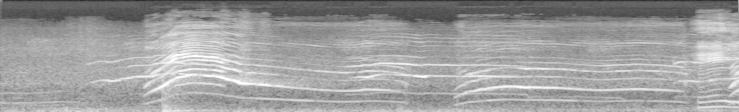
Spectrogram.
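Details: Two homeless male cats on private property yowling at each other in a long standoff to win a watching female house cat; drawn-out wavering wails rising and falling, overlapping, with one sharp rising yowl near the middle and a man's voice.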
